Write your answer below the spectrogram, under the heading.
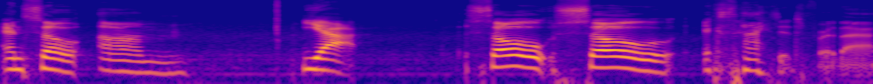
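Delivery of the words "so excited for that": very slow, swooping, laid-on sarcasm, long drawn-out "so". Talking about changes outside one's control that will affect one: heavy sarcasm. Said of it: "That was so much sarcasm".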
